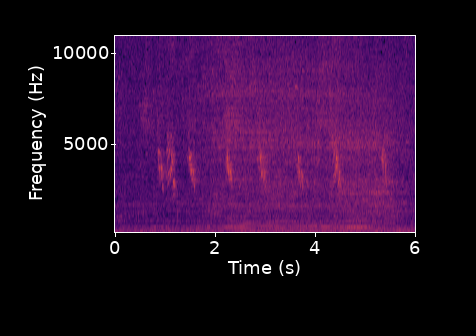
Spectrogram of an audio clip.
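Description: A small bird chirping repeatedly: short, high, falling chirps about twice a second, over a steady low hum.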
